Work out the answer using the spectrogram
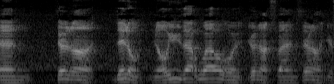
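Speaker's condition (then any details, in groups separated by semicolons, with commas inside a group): Tongue cancer; stage three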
